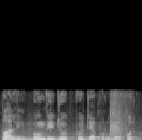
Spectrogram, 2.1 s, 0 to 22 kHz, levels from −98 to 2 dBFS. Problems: background sounds at intervals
